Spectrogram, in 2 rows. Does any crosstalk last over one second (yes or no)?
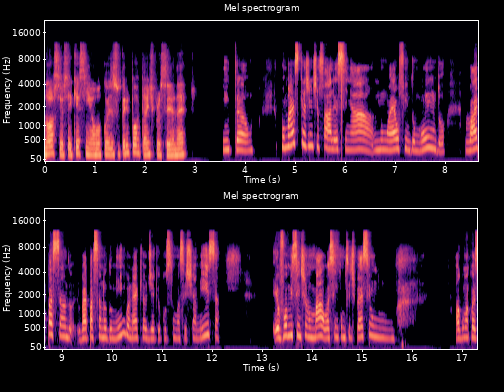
no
